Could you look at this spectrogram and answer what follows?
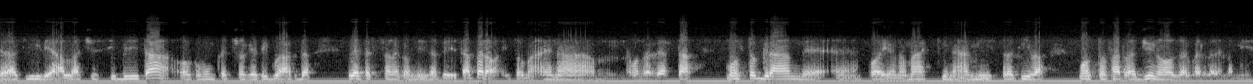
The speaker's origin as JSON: {"language": "Italian", "town": "Vittoria", "region": "Sicily", "country": "Italy", "said": "Io provengo da Vittoria, una cittadina della provincia di Ragusa, dove veramente è quasi impossibile per una persona con disabilità vivere il quotidiano."}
